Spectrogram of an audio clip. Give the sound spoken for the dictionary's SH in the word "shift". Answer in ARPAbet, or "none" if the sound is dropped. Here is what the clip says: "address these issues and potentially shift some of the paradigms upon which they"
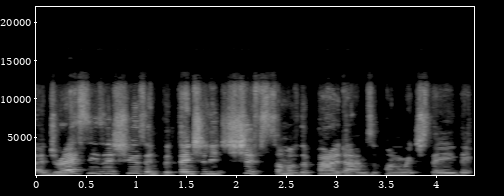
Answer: SH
